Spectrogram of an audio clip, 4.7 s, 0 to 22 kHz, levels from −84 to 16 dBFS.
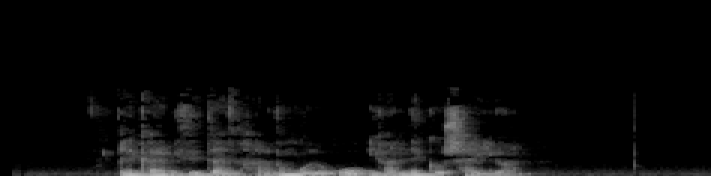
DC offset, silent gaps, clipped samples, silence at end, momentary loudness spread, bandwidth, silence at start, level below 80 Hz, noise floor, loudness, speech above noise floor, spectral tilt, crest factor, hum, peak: under 0.1%; none; under 0.1%; 1.25 s; 10 LU; 9 kHz; 0.8 s; -74 dBFS; -63 dBFS; -22 LUFS; 41 dB; -6.5 dB/octave; 14 dB; none; -8 dBFS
